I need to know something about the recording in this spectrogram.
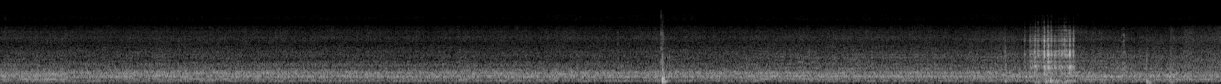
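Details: A continuous low drone of honey bees during transfer from nuc to hive, broken by a sharp knock midway and a brief clatter of handling noise near the end.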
